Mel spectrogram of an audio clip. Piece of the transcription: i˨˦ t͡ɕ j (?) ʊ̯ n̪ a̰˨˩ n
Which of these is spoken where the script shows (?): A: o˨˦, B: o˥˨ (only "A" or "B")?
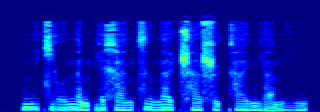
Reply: A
